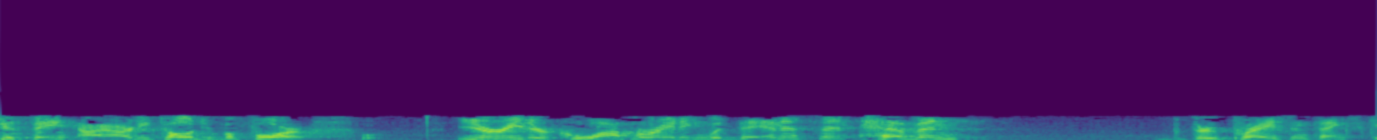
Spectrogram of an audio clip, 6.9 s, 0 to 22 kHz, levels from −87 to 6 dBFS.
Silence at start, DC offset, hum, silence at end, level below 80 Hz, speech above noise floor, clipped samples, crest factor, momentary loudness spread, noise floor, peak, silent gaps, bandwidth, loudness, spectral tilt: 0 s; under 0.1%; none; 0 s; -56 dBFS; 33 dB; under 0.1%; 16 dB; 12 LU; -49 dBFS; 0 dBFS; none; 4 kHz; -14 LUFS; -9 dB/octave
